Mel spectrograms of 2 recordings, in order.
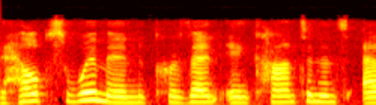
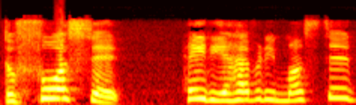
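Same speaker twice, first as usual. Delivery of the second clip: New York accent slipping out, pitched up; 6 semitones higher than usual. Telling listeners a childhood bathroom story, the speaker lapses into a new york accent. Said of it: "there comes my New York accent".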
